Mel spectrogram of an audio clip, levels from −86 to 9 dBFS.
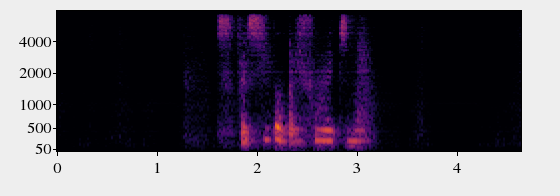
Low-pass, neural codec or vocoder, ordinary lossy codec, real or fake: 7.2 kHz; codec, 44.1 kHz, 0.9 kbps, DAC; none; fake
